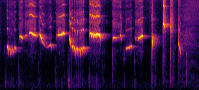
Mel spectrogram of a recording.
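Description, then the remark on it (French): A person whistles an imitation of a blackbird's song: a lively run of fluting phrases, rising and falling notes with quick chirpy flourishes at the end, clear with no talking. “le merle noir, c'est vous”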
